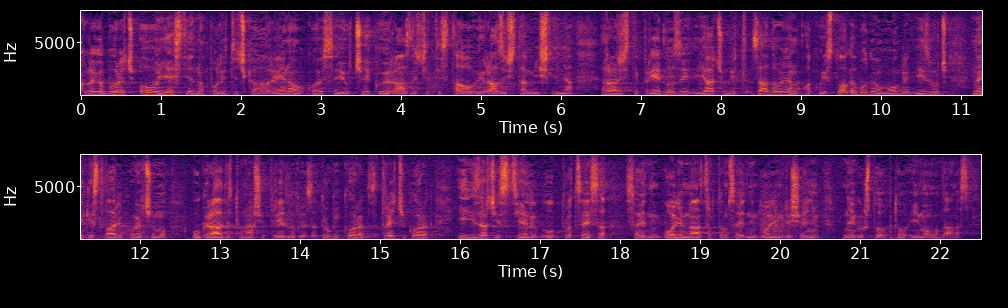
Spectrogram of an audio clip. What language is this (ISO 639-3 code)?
hrv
